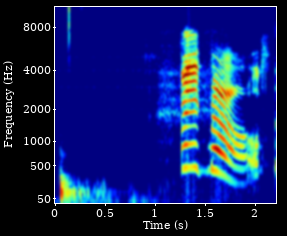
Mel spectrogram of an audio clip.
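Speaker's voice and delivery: high cartoon teen voice from Big Mouth; Missy voice. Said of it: "It, it is a Missy voice".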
